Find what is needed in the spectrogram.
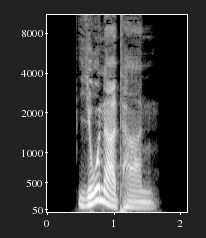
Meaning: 1. Jonathan (Biblical character) 2. a male given name 3. accusative of Jonathas
- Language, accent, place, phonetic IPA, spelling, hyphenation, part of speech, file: German, Germany, Berlin, [ˈjoːnaˌtaːn], Jonathan, Jo‧na‧than, proper noun, De-Jonathan.ogg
